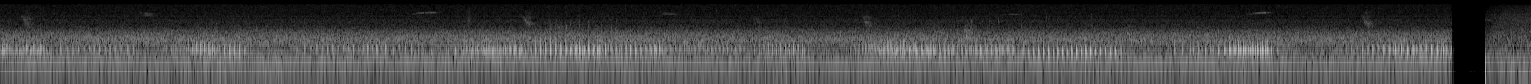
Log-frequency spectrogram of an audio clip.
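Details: Brazilian frogs or toads in the Pantanal calling as a dense chorus: buzzy pulsed croaks overlapping in uneven bursts, some brighter notes standing out, steady low hum beneath and a short cut near the end.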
